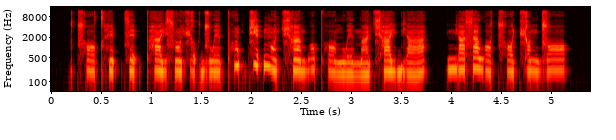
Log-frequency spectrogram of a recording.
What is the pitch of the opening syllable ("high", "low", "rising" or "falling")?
low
